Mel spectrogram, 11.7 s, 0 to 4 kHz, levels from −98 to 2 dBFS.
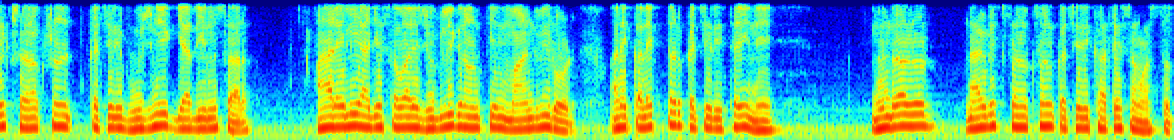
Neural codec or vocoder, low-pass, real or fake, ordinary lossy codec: codec, 16 kHz, 8 kbps, FunCodec, trained on Chinese and English, 25 frames a second; 3.6 kHz; fake; none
